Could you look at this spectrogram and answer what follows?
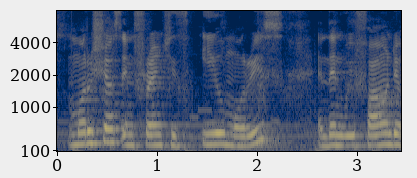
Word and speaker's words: Maurice: So if if you if you know French you would understand that Mauritius in French it's St. Morice.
